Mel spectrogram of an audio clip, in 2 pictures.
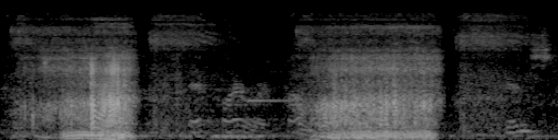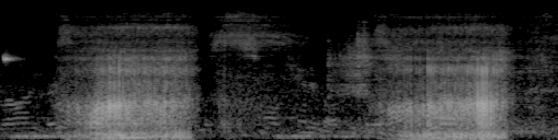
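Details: A sleeper snoring: four loud, rough snores, about one every three seconds, with quieter breathing and a faint hum in between.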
